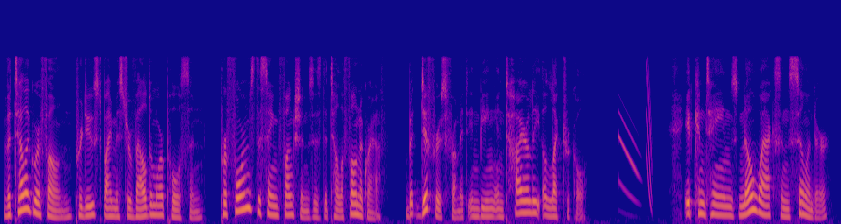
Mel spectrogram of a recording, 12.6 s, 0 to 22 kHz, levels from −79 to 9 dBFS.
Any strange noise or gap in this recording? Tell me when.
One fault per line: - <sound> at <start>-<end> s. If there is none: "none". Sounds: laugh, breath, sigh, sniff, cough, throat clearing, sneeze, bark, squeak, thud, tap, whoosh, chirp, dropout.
- chirp at 9.3-9.8 s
